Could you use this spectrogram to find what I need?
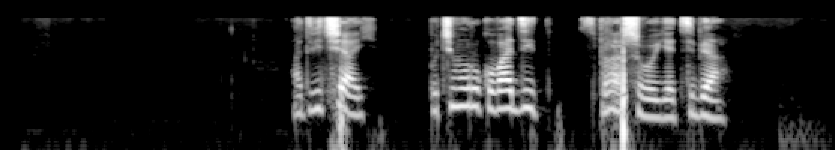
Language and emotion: Russian, angry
